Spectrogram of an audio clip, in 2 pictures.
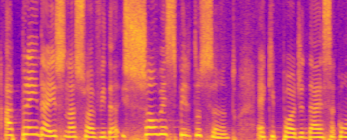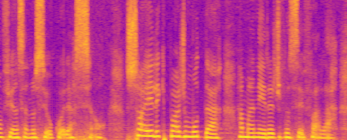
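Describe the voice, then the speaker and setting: A woman pastor preaching a sermon, telling her testimony with lively tag questions and calling the congregation to answer back. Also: high-pitched. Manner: calls for congregational response. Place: church.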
